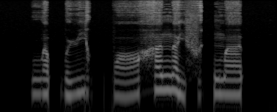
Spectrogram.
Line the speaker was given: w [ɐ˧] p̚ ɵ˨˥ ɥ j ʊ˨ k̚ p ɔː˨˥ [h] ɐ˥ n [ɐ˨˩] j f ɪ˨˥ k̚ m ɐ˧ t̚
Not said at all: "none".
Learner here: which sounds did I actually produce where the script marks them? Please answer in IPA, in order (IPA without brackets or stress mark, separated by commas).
ɐ˧, h, ɐ˨˩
